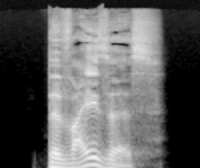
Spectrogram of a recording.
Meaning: genitive singular of Beweis
- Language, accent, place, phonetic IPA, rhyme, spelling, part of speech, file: German, Germany, Berlin, [bəˈvaɪ̯zəs], -aɪ̯zəs, Beweises, noun, De-Beweises.ogg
